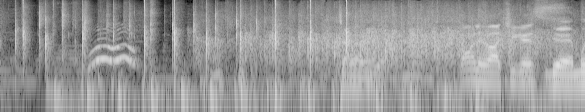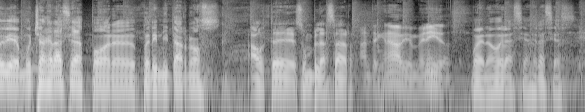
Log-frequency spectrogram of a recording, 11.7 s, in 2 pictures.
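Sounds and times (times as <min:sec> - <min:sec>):
audience applause: 0:00.0 - 0:05.8
speech: 0:03.4 - 0:04.0, 0:04.6 - 0:11.7.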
